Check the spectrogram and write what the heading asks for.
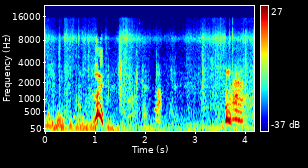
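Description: A man's voice calling out "hoi" about a second in, the pitch falling sharply, with further falling calls near the end.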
